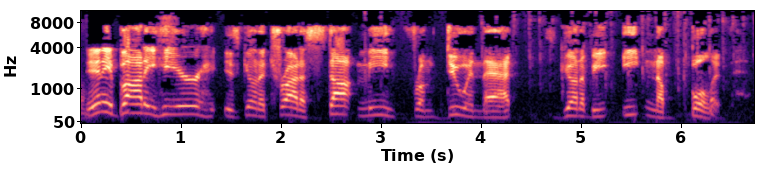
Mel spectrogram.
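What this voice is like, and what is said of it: Imitates another person's voice. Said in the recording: “Doing my John Wayne impersonation ... It's very good. Very good”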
